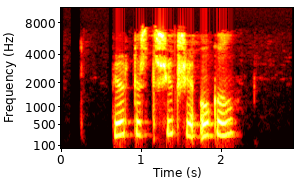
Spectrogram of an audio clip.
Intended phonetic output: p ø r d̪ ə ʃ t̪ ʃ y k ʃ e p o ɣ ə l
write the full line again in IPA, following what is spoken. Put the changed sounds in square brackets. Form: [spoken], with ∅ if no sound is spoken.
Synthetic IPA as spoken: p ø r [t̪] ə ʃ t̪ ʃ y k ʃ e [ʔ] o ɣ ə l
